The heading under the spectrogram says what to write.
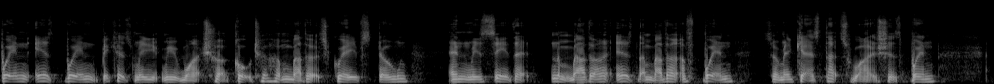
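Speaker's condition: Deaf; relies on subtitles rather than audio

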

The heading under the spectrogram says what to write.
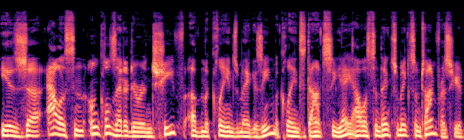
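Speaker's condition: No condition

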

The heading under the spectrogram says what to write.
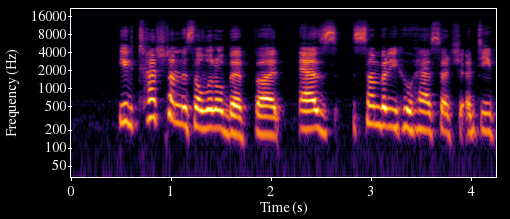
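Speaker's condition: No condition

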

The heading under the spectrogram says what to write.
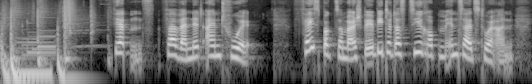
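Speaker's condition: No condition

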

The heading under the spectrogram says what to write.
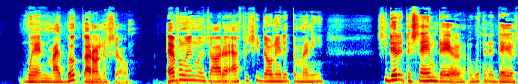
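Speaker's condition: Hearing loss with speech impediment; only comfortable speaking within last year or so

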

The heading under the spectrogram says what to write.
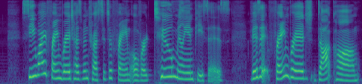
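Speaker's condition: No condition

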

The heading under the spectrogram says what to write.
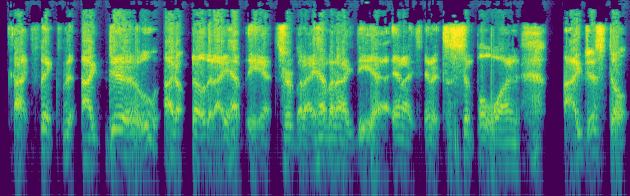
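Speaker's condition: Spasmodic dysphonia; trouble speaking

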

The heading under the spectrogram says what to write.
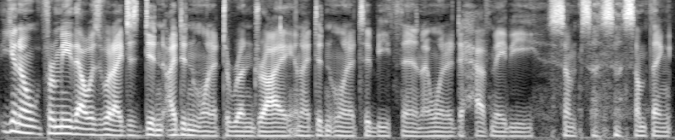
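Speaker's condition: Stutter; significant speech impediment; speaks for a living as stand-up comic; repeated sounds

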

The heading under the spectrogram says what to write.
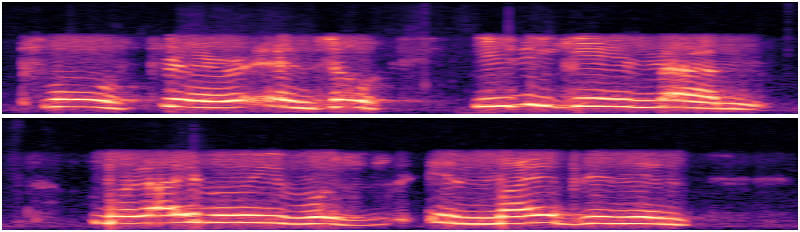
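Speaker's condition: Cerebral palsy; mobility declined since

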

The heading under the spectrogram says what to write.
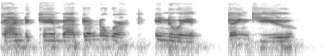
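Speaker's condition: Brain injury; brain injury affecting muscle control; talks really slowly due to reduced muscle control

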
